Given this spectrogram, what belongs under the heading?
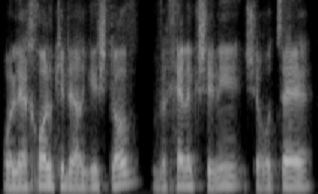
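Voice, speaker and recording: A man's voice: medium pitch, little pitch movement. A man hosting an interview, asking curious, musing questions with frequent fillers. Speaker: podcast host.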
